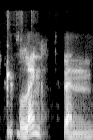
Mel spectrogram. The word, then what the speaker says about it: lengthen: this word Claudia Leng lengthen yeah remember that the th is like that them lengthen lengthen yeah lengthen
